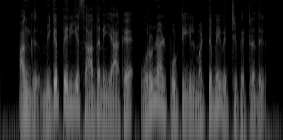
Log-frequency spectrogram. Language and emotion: Tamil, neutral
